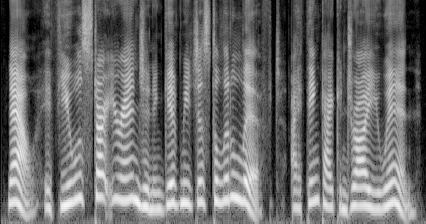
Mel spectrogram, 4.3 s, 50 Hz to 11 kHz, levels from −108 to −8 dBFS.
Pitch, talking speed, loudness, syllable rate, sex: 250 Hz, 295 wpm, -20 LUFS, 6.2 syllables/s, female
